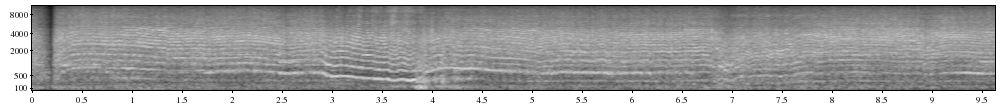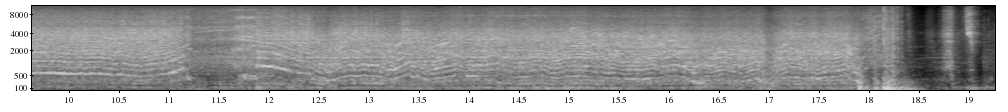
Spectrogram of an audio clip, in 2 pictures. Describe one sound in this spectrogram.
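A cordless drill whirs, its motor rising and falling in pitch as it drives a screw.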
